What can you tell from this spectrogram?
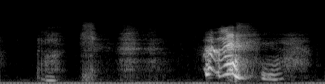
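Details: Someone sick with a cold and losing their voice, trying to provoke sneezing: a few breathy, squeaky catch-breaths build up, then one sneeze bursts out with a short gasp after it.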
